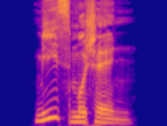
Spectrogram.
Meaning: dative plural of Miesmuschel
- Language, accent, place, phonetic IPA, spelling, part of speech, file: German, Germany, Berlin, [ˈmiːsˌmʊʃl̩n], Miesmuscheln, noun, De-Miesmuscheln.ogg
